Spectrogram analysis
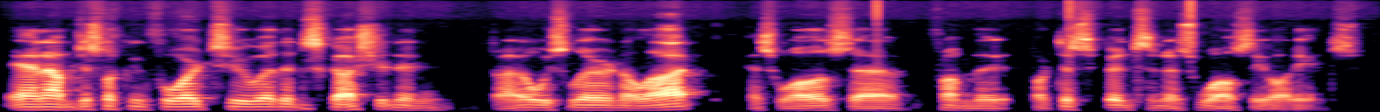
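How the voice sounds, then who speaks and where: American HR lecturer, man, very deep voice, chatty and jokey. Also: steady tone, fairly quick, a little mellow, breathy edge. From United States. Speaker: HR consultant and lecturer. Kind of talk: panel introduction on a video call.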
